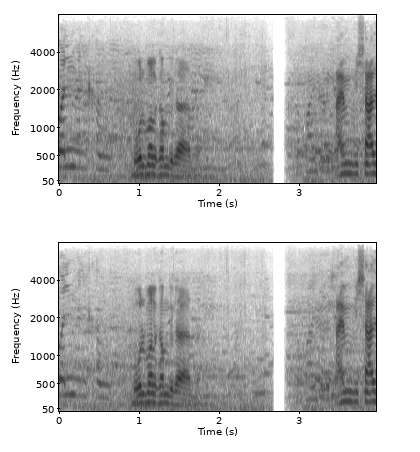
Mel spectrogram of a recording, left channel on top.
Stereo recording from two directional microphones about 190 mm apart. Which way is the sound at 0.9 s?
Centre (ahead or behind).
